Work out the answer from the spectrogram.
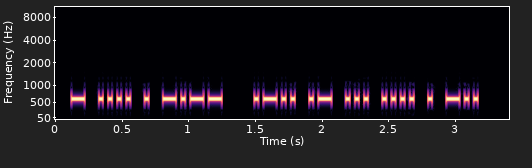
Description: Morse code, heard as a keyed tone, about 34 wpm, 600 Hz. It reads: THEY LASHED
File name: the old man and the sea 2 35wpm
